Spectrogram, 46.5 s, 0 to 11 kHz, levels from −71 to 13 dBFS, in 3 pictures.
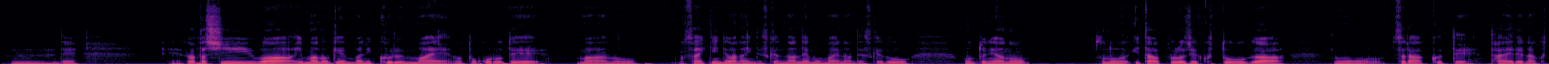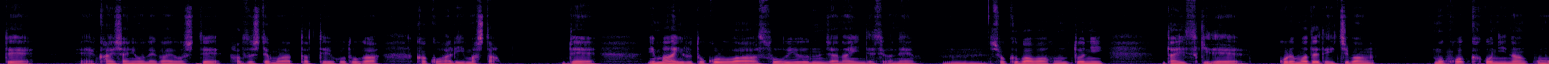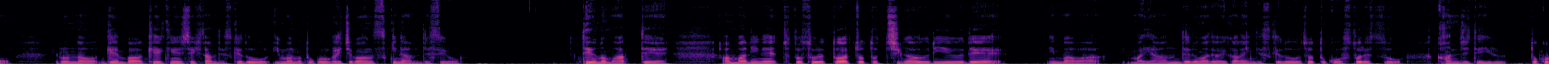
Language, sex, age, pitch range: Japanese, male, 40-59, 85-110 Hz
